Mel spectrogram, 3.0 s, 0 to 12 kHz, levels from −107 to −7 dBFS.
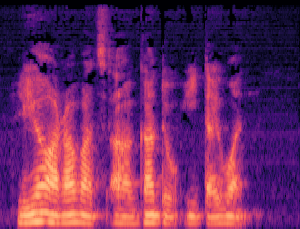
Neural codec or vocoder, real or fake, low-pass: none; real; 10.8 kHz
